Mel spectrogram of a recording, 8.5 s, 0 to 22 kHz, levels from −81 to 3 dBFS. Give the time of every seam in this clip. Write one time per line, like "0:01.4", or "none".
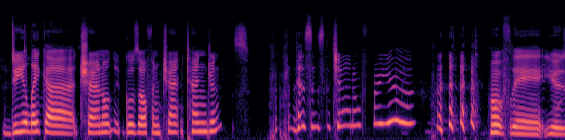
0:07.1

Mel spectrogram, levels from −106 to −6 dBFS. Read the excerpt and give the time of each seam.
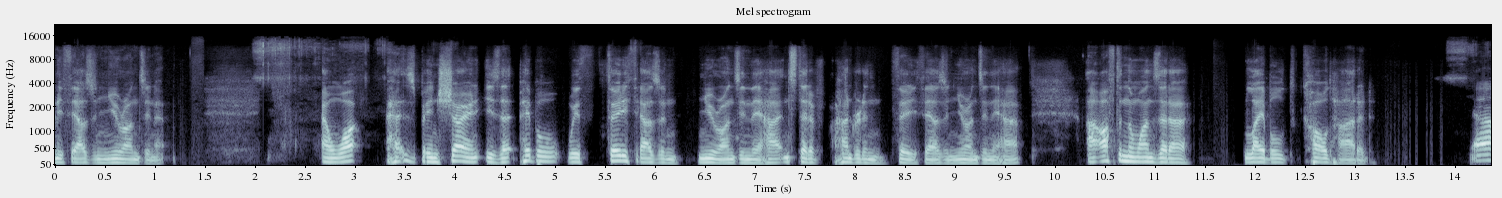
none

